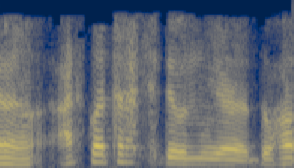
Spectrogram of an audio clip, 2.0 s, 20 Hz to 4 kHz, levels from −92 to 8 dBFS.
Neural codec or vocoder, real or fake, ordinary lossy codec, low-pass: codec, 16 kHz in and 24 kHz out, 0.6 kbps, FocalCodec, streaming, 4096 codes; fake; MP3, 24 kbps; 3.6 kHz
